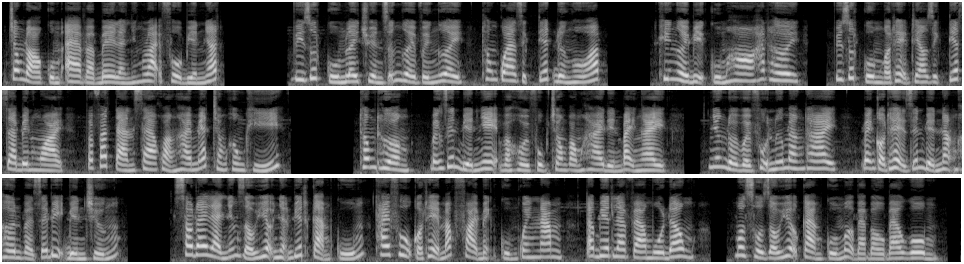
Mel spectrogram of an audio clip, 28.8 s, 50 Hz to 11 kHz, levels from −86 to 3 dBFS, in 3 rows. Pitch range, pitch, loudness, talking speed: 215-290 Hz, 245 Hz, -19 LUFS, 260 wpm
